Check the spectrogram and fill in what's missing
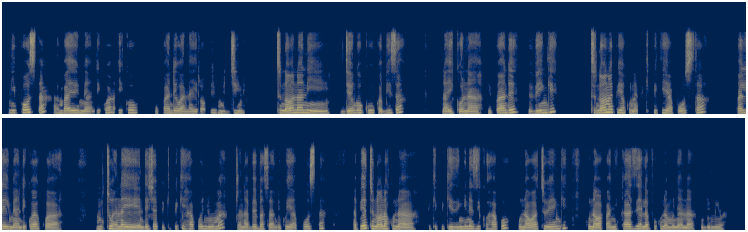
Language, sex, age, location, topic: Swahili, female, 25-35, Nakuru, government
